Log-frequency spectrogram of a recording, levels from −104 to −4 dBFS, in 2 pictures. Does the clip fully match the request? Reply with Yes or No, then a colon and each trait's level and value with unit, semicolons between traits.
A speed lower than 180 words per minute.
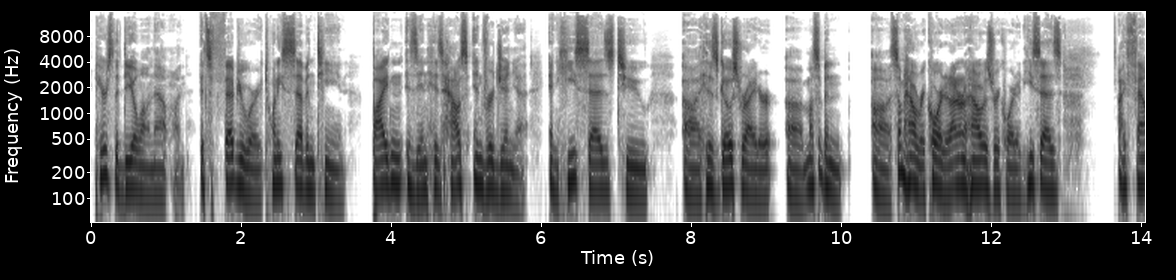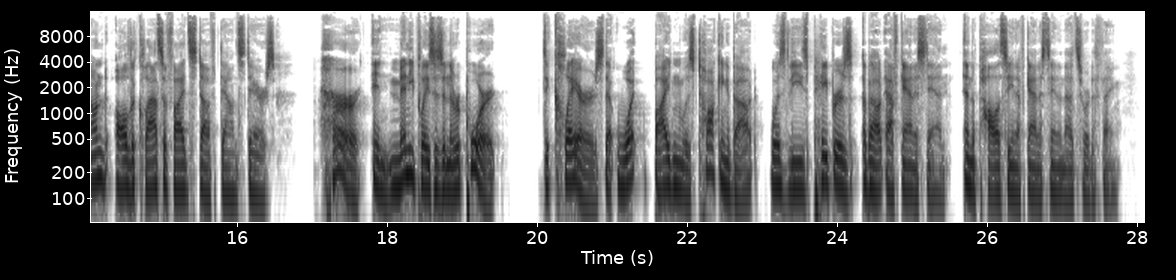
Yes: average, 160 wpm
